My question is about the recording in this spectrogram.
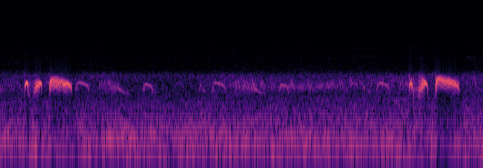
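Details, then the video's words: Spotted dove cooing used as a trapping lure. A loud phrase of short notes and a long coo opens and closes the stretch, with softer, distant-sounding coos in between over a low engine-like rumble. "Pancingan Tekukur||Berpariasi Bunyinya||Cocok buat Mancing Pikat"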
